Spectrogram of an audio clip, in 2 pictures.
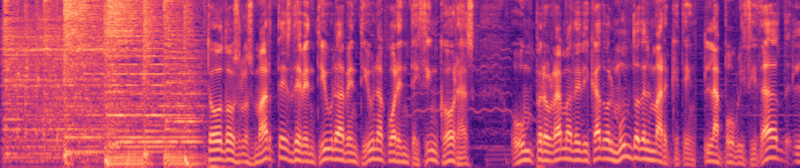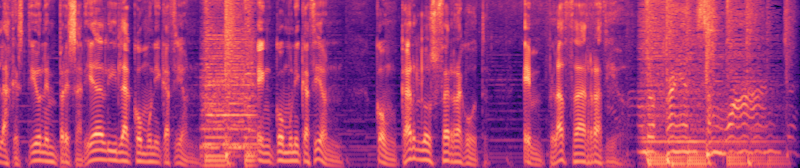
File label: Promo Radio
